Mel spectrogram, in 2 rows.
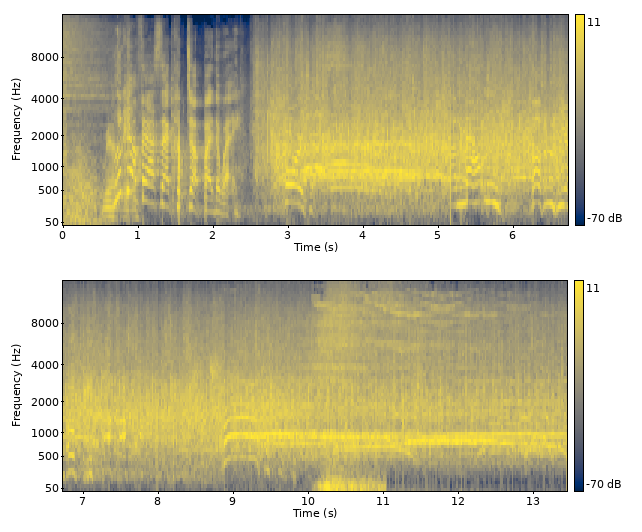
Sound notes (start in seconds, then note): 2.8 audience cheers; 7.1 audience cheers; 10.0 whimsical chimes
